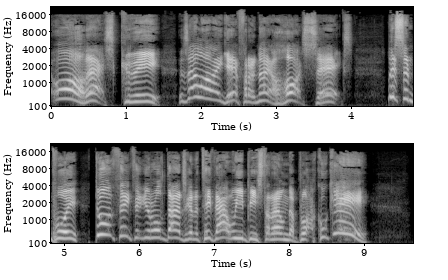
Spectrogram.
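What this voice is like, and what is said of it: Put-on comic Scottish accent. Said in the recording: “I really love Fat Bastard... it's just a really funny Scottish accent.”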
